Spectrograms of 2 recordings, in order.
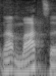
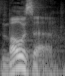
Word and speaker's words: Moza: Not matzah, it's Moza. Like Mozza. Moza. So what about like Mohza? So it's not literally mozzarella. Sure, okay. if it's Moh, then it can be pronounced Moza. Alright, sure.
